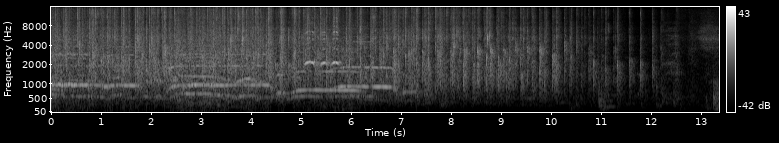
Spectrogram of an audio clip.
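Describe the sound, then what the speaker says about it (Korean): An audience at a public broadcast taping claps to welcome a guest lawmaker, loud sustained applause with a few whoops and tones at first, then thinning into scattered claps that fade out toward the end. "네, 박수."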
